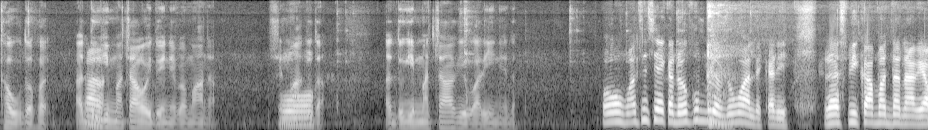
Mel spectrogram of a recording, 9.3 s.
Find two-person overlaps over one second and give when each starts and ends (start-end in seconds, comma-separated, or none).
none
